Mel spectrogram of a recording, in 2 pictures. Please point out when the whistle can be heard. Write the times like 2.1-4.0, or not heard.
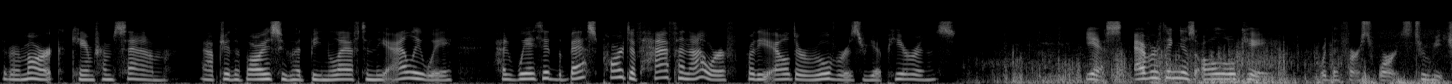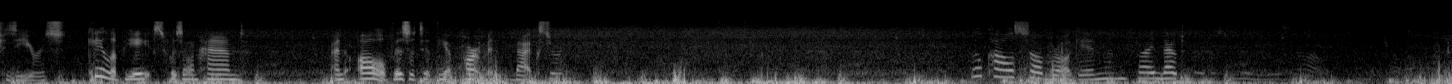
not heard.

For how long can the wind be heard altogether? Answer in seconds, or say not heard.
19 s.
